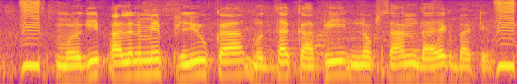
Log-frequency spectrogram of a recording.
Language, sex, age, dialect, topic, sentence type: Bhojpuri, male, 18-24, Northern, agriculture, statement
